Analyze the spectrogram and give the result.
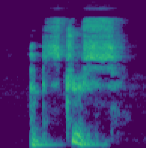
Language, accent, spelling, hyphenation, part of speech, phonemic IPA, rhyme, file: English, Southern England, abstruse, abs‧truse, adjective, /əbˈstɹuːs/, -uːs, LL-Q1860 (eng)-abstruse.wav
- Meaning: 1. Difficult to comprehend or understand; obscure 2. Concealed or hidden; secret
